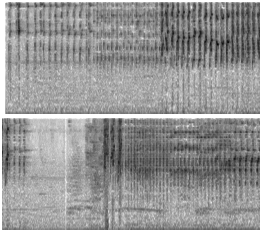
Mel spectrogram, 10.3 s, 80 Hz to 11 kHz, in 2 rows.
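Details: Lovebird on a rooftop during song training with a master recording, 18 April 2021, to make it sing longer and more often: fast, shrill chirps in rapid trains, a louder burst midway, a short pause, then dense chattering resumes with a low steady hum.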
